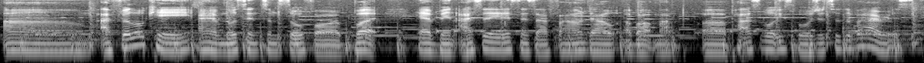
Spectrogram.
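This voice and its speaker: A man's voice: lowish voice, moderate pace, creaky, over music. A man co-hosting a casual gossip podcast, reading celebrity news aloud with laughing asides. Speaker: podcast co-host.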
